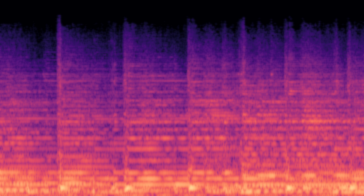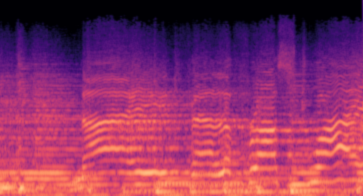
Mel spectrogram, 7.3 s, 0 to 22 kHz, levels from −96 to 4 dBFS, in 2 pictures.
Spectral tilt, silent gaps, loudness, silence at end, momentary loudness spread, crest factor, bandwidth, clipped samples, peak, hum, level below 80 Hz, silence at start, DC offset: -7.5 dB/octave; none; -15 LUFS; 0 s; 4 LU; 12 dB; 8.6 kHz; under 0.1%; -4 dBFS; none; -30 dBFS; 0 s; under 0.1%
